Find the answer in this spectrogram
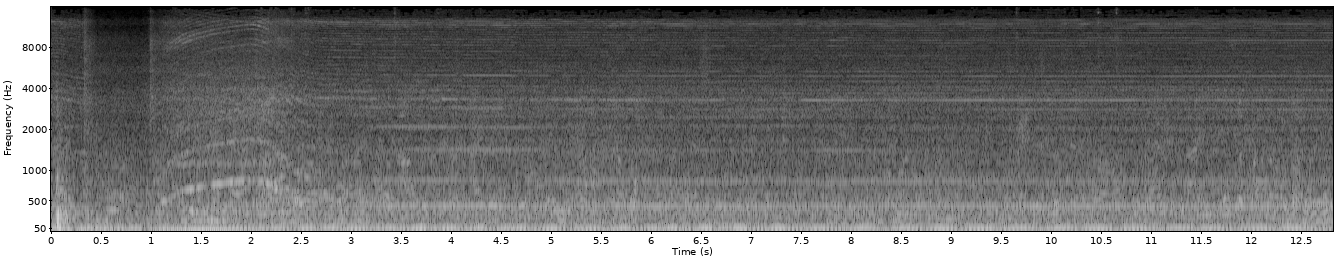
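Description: A steady mechanical hum with a constant tone over a low rumble, with a short sharp click at the very start.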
